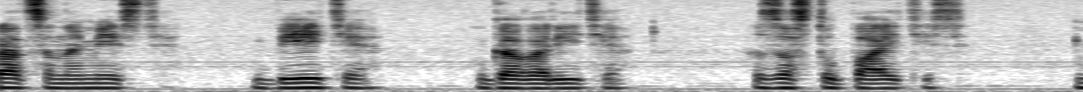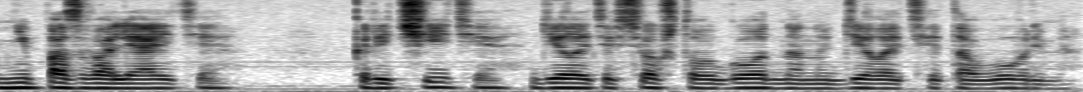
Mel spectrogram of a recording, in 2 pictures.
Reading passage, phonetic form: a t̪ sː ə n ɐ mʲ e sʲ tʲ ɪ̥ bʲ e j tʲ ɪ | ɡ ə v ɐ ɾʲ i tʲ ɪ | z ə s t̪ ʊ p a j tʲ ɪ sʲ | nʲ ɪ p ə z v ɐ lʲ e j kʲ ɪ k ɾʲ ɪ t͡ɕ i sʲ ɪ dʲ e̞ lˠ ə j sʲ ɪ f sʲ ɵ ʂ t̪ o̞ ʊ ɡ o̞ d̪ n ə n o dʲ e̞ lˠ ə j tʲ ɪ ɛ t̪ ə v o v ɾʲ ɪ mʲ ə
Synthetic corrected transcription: a t̪ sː ə n ɐ mʲ e sʲ tʲ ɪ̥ bʲ e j tʲ ɪ | ɡ ə v ɐ ɾʲ i tʲ ɪ | z ə s t̪ ʊ p a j tʲ ɪ sʲ | nʲ ɪ p ə z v ɐ lʲ æ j tʲ ɪ k ɾʲ ɪ t͡ɕ i tʲ ɪ dʲ e̞ lˠ ə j tʲ ɪ f sʲ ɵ ʂ t̪ o̞ ʊ ɡ o̞ d̪ n ə n o dʲ e̞ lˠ ə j tʲ ɪ ɛ t̪ ə v o v ɾʲ ɪ mʲ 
